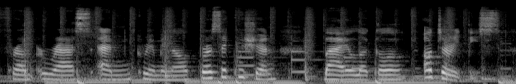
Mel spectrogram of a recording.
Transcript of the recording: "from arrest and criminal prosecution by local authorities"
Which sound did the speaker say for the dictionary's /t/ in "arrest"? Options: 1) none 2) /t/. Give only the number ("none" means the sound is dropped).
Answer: 1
